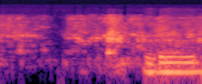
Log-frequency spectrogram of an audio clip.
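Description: Speech: a man's voice says a single word near the end, after a short pause with only low background noise.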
